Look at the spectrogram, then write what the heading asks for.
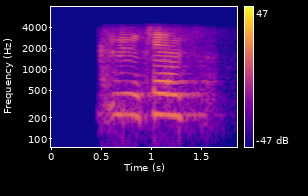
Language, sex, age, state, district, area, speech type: Hindi, female, 18-30, Uttar Pradesh, Azamgarh, urban, conversation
